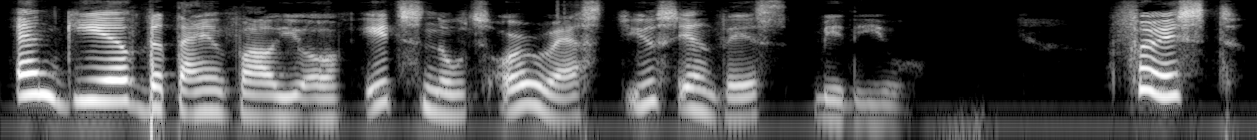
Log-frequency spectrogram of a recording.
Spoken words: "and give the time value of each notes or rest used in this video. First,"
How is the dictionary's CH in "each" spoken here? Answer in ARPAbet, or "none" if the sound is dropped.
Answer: S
